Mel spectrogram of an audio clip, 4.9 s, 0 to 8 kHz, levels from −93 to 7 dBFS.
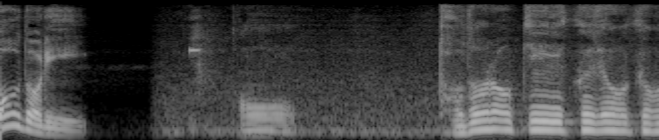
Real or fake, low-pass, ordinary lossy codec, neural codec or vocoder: fake; 7.2 kHz; MP3, 64 kbps; autoencoder, 48 kHz, 128 numbers a frame, DAC-VAE, trained on Japanese speech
